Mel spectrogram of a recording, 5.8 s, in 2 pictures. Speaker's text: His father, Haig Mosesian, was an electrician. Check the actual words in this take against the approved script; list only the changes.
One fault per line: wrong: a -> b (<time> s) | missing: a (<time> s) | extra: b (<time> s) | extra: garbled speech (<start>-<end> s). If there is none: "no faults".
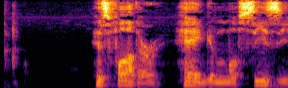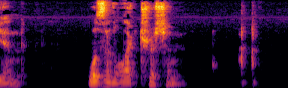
no faults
